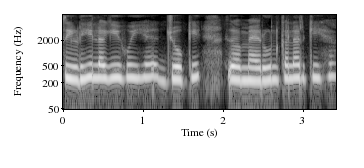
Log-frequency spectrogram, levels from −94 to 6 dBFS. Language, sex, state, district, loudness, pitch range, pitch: Hindi, female, Uttar Pradesh, Jyotiba Phule Nagar, -14 LUFS, 240-265 Hz, 260 Hz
